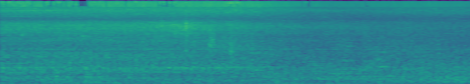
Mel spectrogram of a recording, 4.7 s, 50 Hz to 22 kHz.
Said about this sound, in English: replacement trains have arrived. And this is it. It's a Class 150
